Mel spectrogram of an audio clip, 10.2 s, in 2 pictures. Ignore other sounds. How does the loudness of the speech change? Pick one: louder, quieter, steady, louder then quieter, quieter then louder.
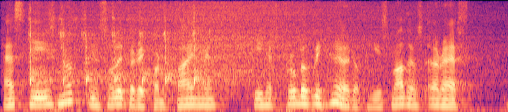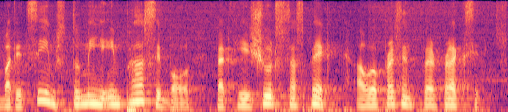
steady.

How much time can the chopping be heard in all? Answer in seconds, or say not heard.
2 s.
